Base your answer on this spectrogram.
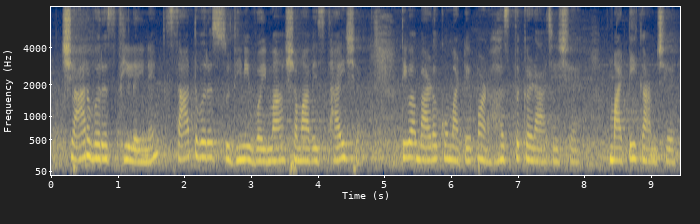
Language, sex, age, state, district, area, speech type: Gujarati, female, 30-45, Gujarat, Surat, urban, spontaneous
